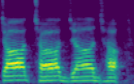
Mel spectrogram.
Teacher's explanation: अब बोलेंगे चा छा जा झा, तो आपकी जो जीवा है तालु को स्पर्श करती है।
